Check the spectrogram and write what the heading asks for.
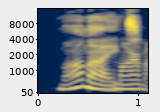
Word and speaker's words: Marmite: What's Varmite? – Marmite. It's yeast extract.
